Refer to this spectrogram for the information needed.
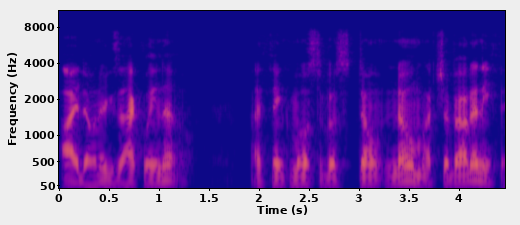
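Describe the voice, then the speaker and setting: A man puts on a raspy character voice at a medium pitch. He keeps a moderate pace over a quiet background. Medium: read story. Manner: very slow.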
